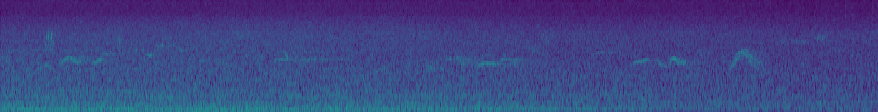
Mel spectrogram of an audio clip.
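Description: Small birds chirping now and then over a low, steady engine hum that fades away about halfway through.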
